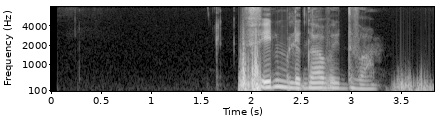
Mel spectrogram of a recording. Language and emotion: Russian, neutral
